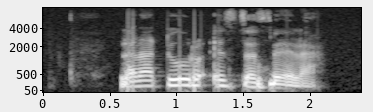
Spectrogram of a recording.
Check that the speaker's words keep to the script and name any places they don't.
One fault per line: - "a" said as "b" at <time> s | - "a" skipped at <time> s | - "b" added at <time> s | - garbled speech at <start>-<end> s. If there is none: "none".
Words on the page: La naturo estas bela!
none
